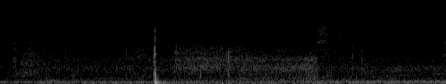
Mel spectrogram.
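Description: A single sharp knock about a second and a half in, over a faint steady low hum.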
